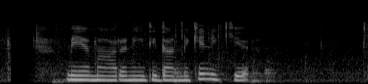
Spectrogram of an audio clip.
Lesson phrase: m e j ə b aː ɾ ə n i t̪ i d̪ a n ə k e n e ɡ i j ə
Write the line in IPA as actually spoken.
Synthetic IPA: m e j ə m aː ɾ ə n iː t̪ i d̪ a nː ə k e n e k i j ə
